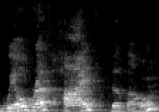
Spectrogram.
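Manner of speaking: slow, with the voice going up on bone; slow read with a questioning rise; question tune. Shown as a demonstration. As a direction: read it as a question, rising at the end. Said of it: "your voice tends to go up when you ask a question".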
